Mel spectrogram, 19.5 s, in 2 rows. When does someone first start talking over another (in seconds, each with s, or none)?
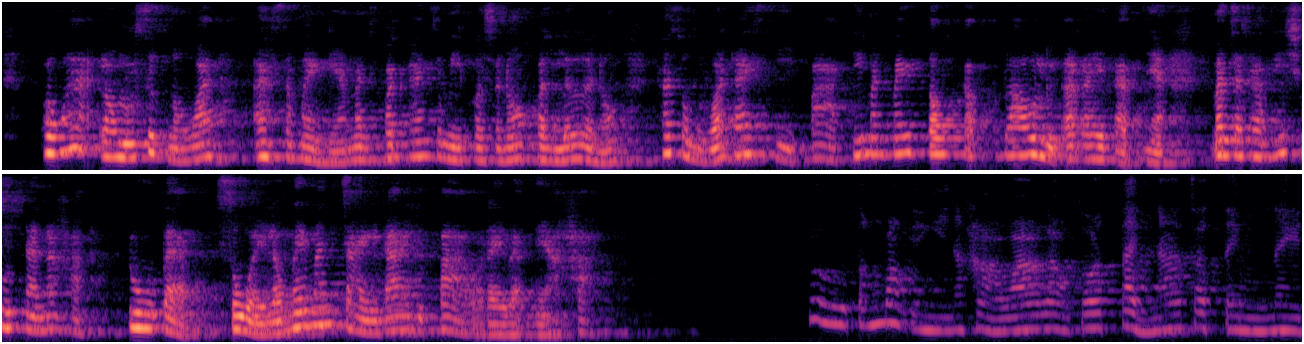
none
